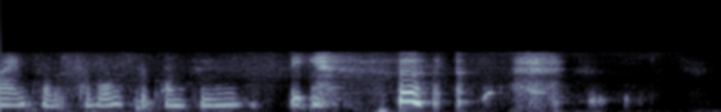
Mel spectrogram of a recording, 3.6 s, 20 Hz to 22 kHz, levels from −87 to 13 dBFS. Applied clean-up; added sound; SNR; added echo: neural mask model Resemble Enhance denoiser.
